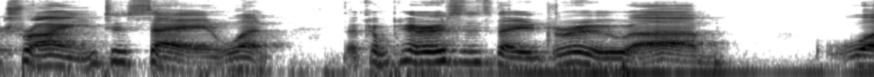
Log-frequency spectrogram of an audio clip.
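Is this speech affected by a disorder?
Yes: cerebral palsy; speaks slower at times.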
